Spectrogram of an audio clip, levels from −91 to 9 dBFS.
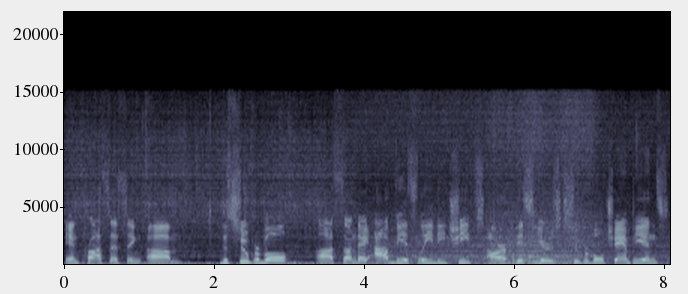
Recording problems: rain or running water; noticeable; throughout; 15 dB below the speech

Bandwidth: 15 kHz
